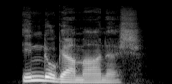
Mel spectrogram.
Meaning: Indo-European (of or relating to languages originally spoken in Europe and Western Asia)
- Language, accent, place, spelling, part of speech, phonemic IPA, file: German, Germany, Berlin, indogermanisch, adjective, /ˌɪndoɡɛʁˈmaːnɪʃ/, De-indogermanisch.ogg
